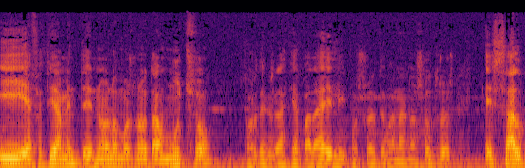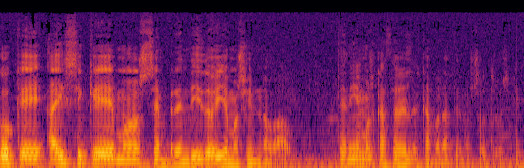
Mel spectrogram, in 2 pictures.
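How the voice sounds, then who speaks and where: Through noticeable background noise, a man with a medium pitch speaks at a fairly quick pace with lively intonation. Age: 50s. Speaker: clothing shop manager. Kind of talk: interview.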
